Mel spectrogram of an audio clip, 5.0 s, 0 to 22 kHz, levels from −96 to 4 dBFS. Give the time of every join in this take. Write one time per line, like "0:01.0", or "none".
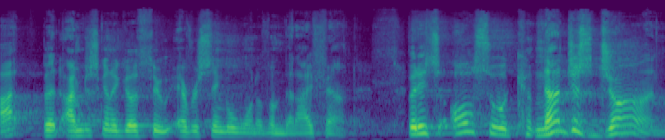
0:03.0
0:04.0

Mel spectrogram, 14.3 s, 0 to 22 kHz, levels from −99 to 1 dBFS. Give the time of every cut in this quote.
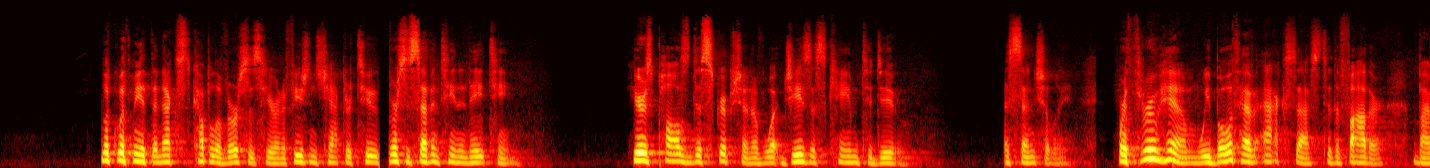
0:03.8
0:11.0

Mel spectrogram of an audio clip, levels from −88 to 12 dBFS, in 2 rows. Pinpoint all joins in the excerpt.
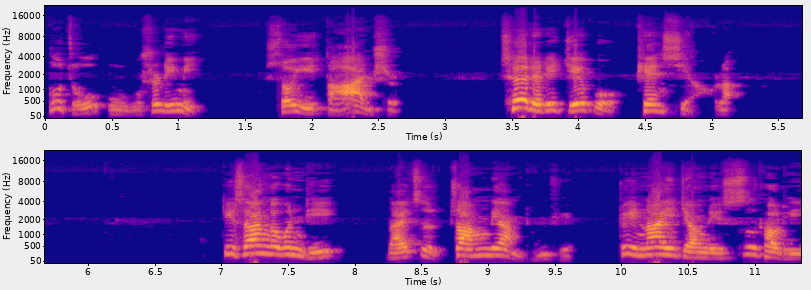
0:09.9

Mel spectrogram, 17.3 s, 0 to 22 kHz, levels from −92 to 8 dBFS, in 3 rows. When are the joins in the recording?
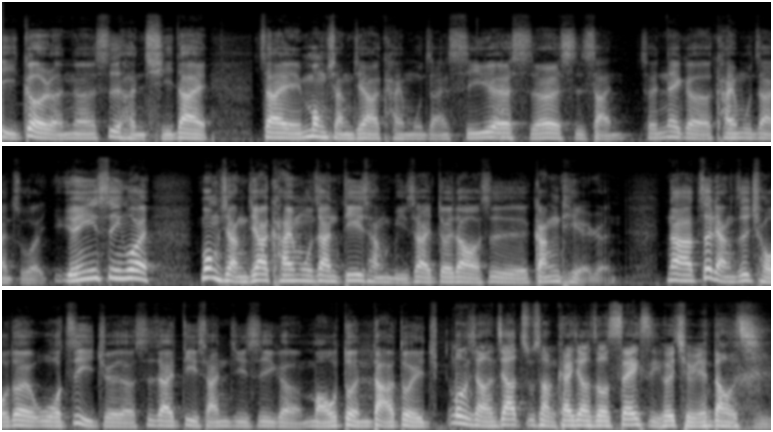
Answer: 0:14.8

